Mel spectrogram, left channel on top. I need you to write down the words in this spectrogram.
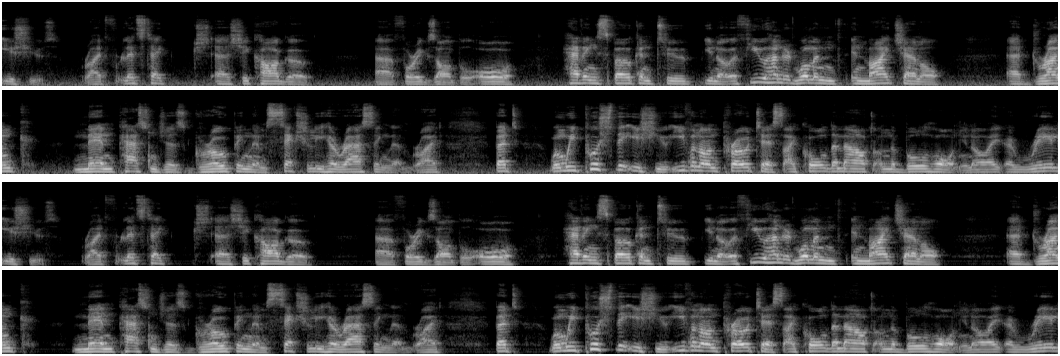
issues, right? Let's take Chicago, for example, or having spoken to, you know, a few hundred women in my channel, drunk men passengers, groping them, sexually harassing them, right? But when we push the issue, even on protests, I called them out on the bullhorn, you know, I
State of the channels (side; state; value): left; noise; rumble, 23 dB below the sound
